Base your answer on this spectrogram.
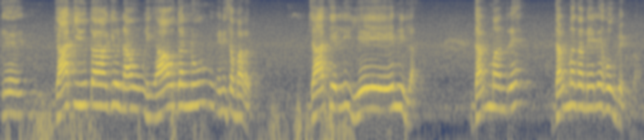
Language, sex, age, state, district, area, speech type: Kannada, male, 60+, Karnataka, Udupi, rural, spontaneous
